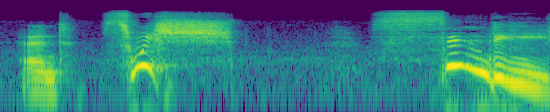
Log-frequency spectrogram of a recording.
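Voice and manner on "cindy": high, lilting call; high-pitched summons; fairy crying out. A narrator's reading. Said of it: "she cried".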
